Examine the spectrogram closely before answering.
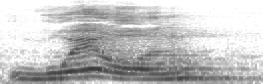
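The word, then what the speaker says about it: huevón: então no chilenismo o Egon pronunciado como weon e Originalmente é ebon lembra que eu falei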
